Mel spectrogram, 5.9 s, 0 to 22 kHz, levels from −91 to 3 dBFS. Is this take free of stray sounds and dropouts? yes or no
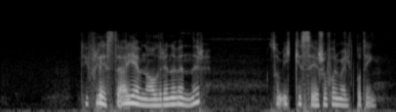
yes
